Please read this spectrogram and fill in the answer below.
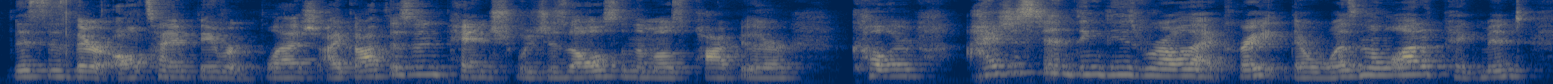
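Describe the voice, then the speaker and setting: A hoarse woman with a cold-roughened, slightly raspy voice chats enthusiastically through a product review. She lingers on her favorite words. She sounds a little away from the mic, in a roomy, echoing space. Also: mid-range voice, a bit bright, distant mic. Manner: enthusiastic, gushing, slows down to stress favorite words. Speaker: beauty vlogger. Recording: echoey room, voice a bit off-mic.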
